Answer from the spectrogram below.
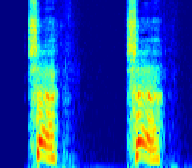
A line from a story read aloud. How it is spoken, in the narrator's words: cried Babington on the veranda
